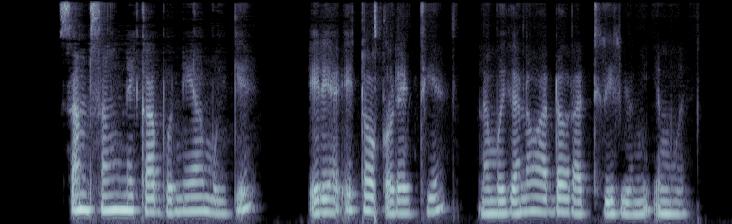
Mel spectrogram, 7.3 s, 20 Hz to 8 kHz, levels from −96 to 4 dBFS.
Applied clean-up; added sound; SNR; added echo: neural mask model DeepFilterNet 3.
